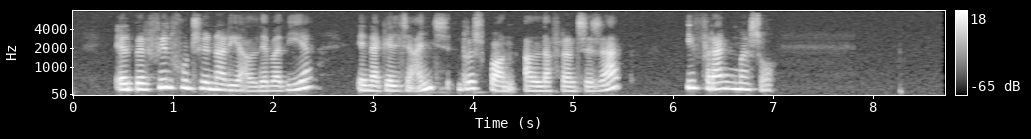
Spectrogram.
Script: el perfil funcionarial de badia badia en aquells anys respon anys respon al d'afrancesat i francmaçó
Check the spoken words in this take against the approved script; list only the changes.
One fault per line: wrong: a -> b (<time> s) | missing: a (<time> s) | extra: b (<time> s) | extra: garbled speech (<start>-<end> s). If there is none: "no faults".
missing: badia (2.4 s)
missing: anys respon (4.5 s)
